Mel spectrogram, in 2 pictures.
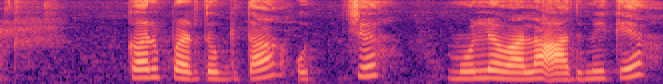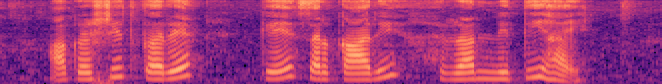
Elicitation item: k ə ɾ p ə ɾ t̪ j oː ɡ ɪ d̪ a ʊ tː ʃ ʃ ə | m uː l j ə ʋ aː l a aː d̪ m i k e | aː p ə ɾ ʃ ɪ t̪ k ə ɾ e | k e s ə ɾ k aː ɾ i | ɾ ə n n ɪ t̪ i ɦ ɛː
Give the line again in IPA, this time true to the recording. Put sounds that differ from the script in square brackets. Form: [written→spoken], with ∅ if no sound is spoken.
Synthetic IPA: k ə ɾ p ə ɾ t̪ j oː ɡ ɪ [d̪→t̪] a ʊ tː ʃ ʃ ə | m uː l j ə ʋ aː l a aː d̪ m i k e | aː [p→k] ə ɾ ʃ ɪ t̪ k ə ɾ e | k e s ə ɾ k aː ɾ i | ɾ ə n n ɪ t̪ i ɦ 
